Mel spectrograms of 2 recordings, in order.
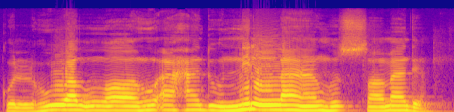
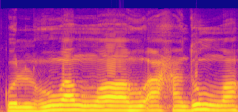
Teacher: Nun sukunnya itu di kasr kalau dia setelahnya itu bertemu dengan Hamzah wasl dalam hal ini bertemu dengan lafzul jalalah maka menjadi ahadunil gitu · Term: nunnya dikasra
